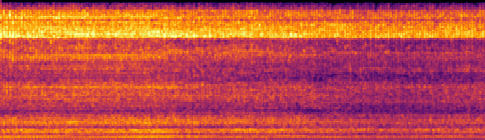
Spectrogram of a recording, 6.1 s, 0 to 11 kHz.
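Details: Bolens 3.5 chipper-shredder, stored under a tarp and unused for at least 20 years, now cleaned up and running on its own fuel tank with a slight fuel drip, no starting fluid: small single-cylinder engine holds a steady, even buzz with no misses or knocks; normal running.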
